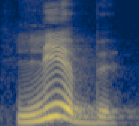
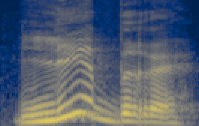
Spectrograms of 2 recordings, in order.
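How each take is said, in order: First: The final R sound is dropped. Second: The final R sound is pronounced. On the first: This is how Acadians said it. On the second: This is the standard French form.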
